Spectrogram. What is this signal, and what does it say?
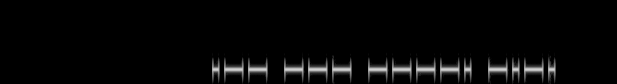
Morse code, heard as a keyed tone, about 20 wpm, 700 Hz. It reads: WO9C
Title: USA Call Signs - 4 Characters - Repeated 3x - 20wpm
